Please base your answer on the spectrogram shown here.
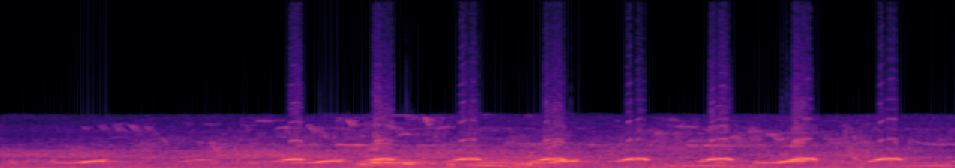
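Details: Pigeon giving a steady series of short arched tonal notes, nearly two per second and evenly spaced, with a few lower overlapping calls and light clicks in the background.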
